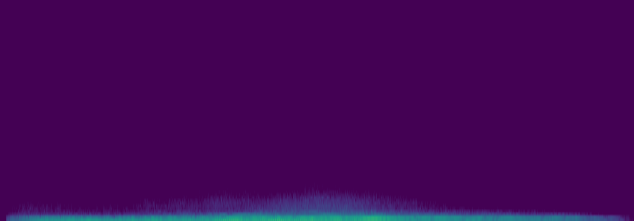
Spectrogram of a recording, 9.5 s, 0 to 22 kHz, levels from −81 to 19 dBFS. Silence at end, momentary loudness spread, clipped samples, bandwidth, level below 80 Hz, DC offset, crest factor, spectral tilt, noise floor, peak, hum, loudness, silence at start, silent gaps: 0.8 s; 18 LU; under 0.1%; 2.6 kHz; -40 dBFS; under 0.1%; 16 dB; -14 dB/octave; -63 dBFS; -12 dBFS; none; -28 LUFS; 0.15 s; none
